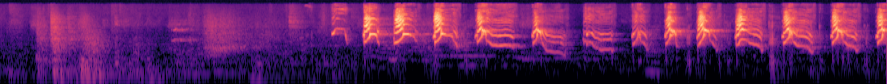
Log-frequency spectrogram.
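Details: Six-week-old blenheim Cavalier King Charles Spaniel puppies, a litter of five, after quiet rustling break into a steady run of loud, sharp yelping cries, roughly three each second, each a quick bent squeal.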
